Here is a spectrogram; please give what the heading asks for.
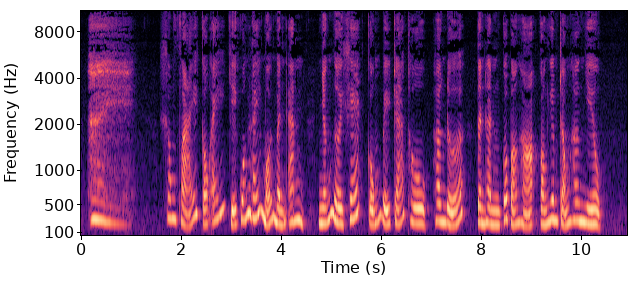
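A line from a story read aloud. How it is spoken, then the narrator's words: Sighing. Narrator (Vietnamese): Cốt Chi Tan thở dài một hơi rồi nói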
